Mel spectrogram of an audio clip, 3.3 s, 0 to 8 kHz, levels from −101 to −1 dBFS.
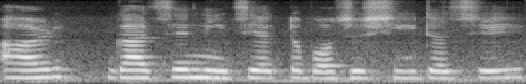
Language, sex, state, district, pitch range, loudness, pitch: Bengali, female, West Bengal, Malda, 235-250 Hz, -15 LUFS, 240 Hz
